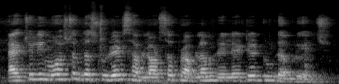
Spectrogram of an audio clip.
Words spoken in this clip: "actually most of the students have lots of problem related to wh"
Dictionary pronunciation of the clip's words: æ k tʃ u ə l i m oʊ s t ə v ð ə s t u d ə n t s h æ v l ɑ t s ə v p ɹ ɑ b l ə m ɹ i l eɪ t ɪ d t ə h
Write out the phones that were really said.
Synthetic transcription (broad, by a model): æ k tʃ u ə l i m oʊ s t ə v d ə s t u d ə n t s h æ v l ɑ t s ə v p ɹ ɑ b l ə m ɹ i l eɪ t ɪ d t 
